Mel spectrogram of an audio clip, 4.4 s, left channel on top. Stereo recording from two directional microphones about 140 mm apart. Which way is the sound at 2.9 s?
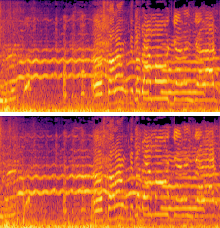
55° left (ahead or behind).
